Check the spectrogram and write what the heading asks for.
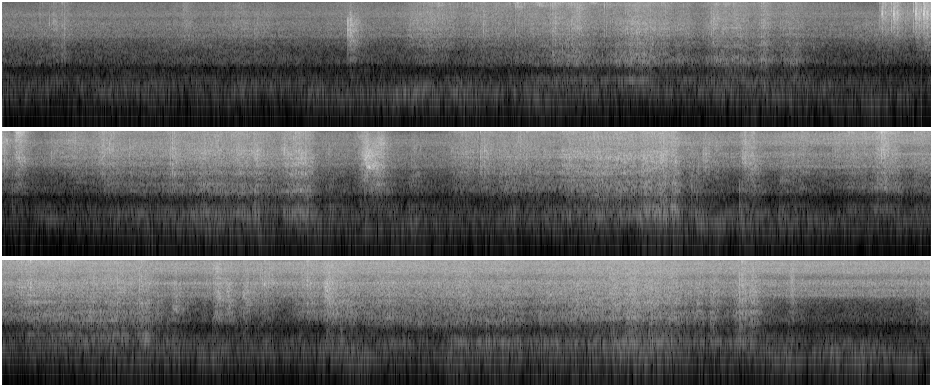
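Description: A blade scoring and scraping across a foil-faced rigid foam insulation board, in scattered scratchy strokes over a steady hiss.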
